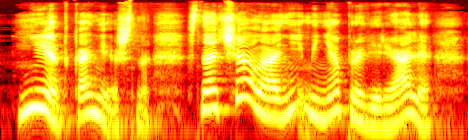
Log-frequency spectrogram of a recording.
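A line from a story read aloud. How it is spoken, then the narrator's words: Laughing. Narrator (Russian): рассмеялся суахили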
